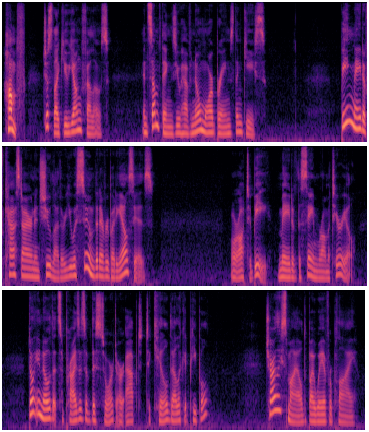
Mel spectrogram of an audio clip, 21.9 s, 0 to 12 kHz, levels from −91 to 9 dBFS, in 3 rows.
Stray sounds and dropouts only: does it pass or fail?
pass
